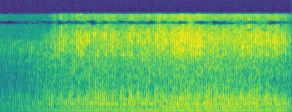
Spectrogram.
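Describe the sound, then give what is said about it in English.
A British propeller plane's engine drones steadily and loudly directly overhead, a continuous low throbbing hum that swells slightly and holds, with no voices present. “The British plane. They are directly overhead, Master.”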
